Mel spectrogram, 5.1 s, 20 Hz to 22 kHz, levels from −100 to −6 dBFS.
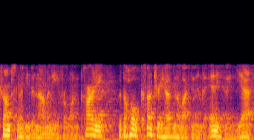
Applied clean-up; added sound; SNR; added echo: neural separator model SepFormer DNS4.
